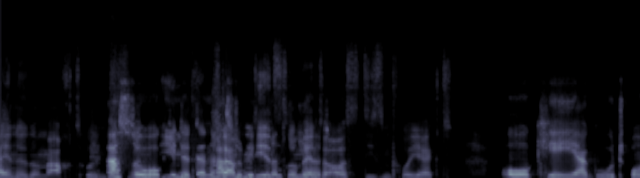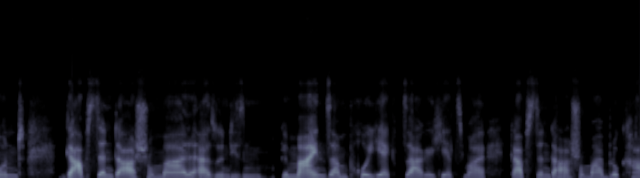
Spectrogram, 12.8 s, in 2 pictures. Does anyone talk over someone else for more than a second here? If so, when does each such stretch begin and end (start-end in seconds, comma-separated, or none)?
1.1-3.3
